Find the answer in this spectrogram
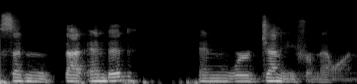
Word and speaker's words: Zhen: did you you pronounced because it's like Jen or Jenny yeah you did and you said Jen um but yeah so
